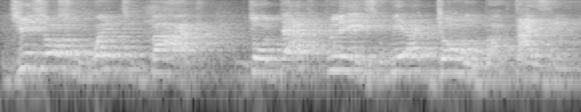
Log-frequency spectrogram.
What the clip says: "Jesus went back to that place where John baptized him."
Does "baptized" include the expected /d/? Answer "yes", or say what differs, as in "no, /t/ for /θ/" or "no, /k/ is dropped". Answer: no, /d/ is dropped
